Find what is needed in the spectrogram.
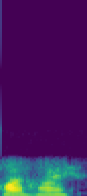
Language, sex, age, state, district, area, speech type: Assamese, female, 30-45, Assam, Dibrugarh, rural, conversation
